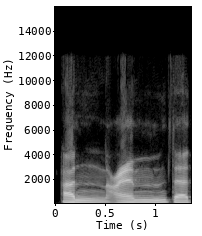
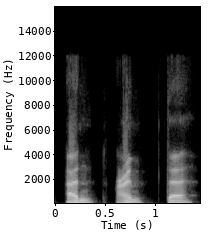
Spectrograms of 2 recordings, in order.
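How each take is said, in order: First: The word is read smoothly without breaks. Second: The word is read broken into separate chunks. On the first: The speaker calls it right. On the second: The speaker calls it wrong.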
